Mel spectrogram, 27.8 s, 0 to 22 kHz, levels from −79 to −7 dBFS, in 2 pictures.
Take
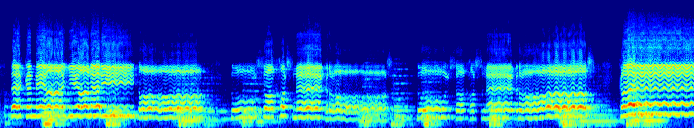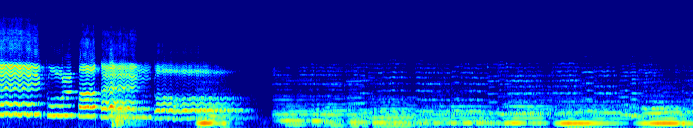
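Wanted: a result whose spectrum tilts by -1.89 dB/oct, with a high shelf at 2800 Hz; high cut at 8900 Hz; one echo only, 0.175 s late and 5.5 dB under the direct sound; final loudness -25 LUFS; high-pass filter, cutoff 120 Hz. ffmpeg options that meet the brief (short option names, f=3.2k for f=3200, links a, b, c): -af "highpass=120,lowpass=8.9k,highshelf=f=2.8k:g=3,aecho=1:1:175:0.531,volume=2dB"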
